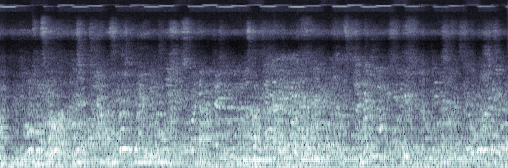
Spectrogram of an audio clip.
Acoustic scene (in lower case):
cafe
